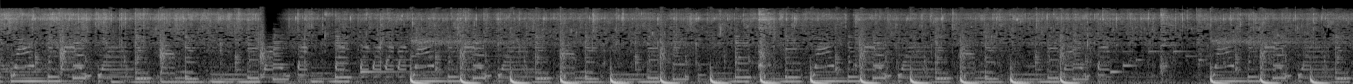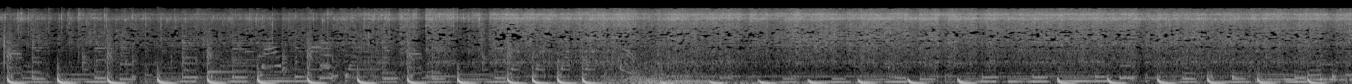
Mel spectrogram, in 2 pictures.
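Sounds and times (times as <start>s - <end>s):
background music with drum beat: 0.0s - 27.0s
food sizzling in hot oil: 0.0s - 27.0s.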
